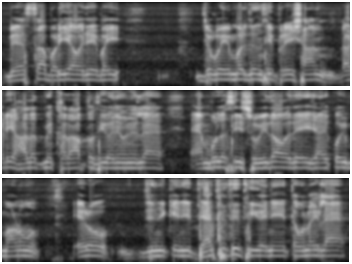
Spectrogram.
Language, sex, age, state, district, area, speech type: Sindhi, male, 45-60, Delhi, South Delhi, urban, spontaneous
